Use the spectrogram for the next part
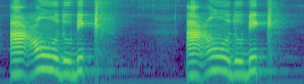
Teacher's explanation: Maka yang qiraahnya benar, dia tidak akan bisa untuk membaca kaf dengan tanpa hams.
